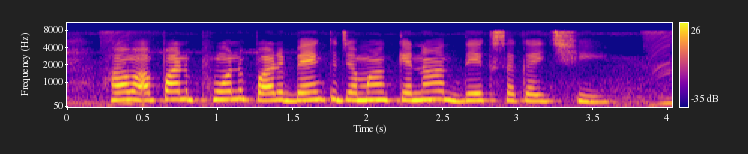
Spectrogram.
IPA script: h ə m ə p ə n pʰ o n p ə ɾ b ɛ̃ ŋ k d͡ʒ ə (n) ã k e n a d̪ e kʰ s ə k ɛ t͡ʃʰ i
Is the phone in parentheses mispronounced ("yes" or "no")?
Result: yes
